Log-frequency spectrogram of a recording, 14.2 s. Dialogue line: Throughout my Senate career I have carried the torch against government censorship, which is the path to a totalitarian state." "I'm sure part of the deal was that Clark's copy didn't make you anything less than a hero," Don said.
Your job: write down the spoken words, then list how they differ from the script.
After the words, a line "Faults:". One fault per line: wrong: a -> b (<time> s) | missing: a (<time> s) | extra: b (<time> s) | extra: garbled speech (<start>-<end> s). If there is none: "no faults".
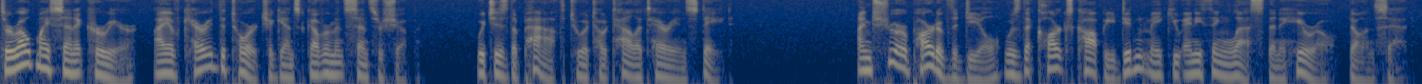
Throughout my Senate career I have carried the torch against government censorship, which is the path to a totalitarian state." "I'm sure part of the deal was that Clark's copy didn't make you anything less than a hero," Don said.
Faults:
no faults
